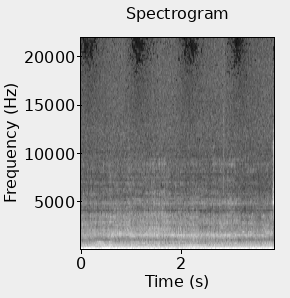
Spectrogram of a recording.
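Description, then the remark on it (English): Race cars creep past under a yellow caution flag on night three of the World Series, their engines a steady, low idling drone that holds evenly throughout with no sharp revs or bursts, continuous. “Field creeping by here under this yellow flag.”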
